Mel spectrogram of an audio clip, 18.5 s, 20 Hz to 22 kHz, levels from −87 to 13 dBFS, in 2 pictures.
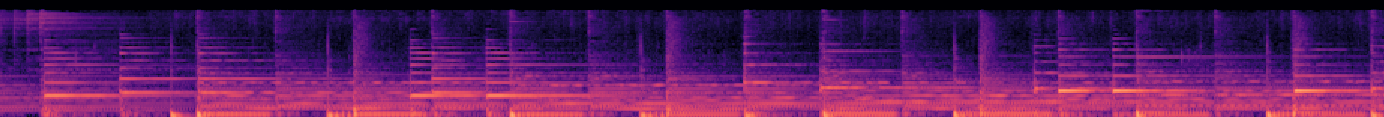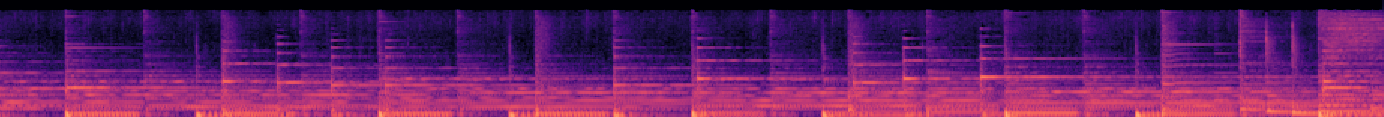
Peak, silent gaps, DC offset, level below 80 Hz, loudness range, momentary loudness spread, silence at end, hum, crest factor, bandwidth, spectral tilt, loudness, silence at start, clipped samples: -2 dBFS; none; under 0.1%; -30 dBFS; 5 LU; 11 LU; 0 s; none; 20 dB; 16 kHz; -6 dB/octave; -23 LUFS; 0 s; under 0.1%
